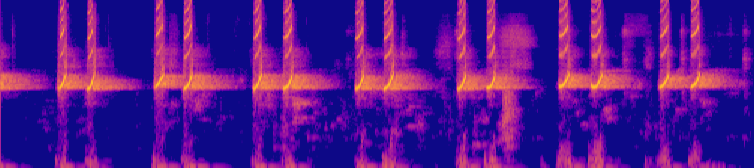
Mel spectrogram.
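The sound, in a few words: quail whistling notes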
